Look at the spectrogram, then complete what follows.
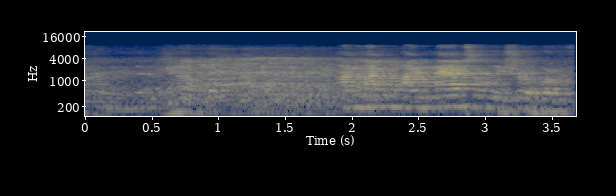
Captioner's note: audience laughs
